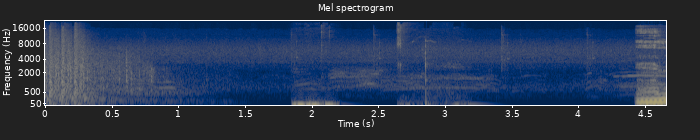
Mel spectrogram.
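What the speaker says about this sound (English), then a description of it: "The machine gun is ready." A brief burst of machine gun fire in the WW2 strategy game Burden of Command rings out at the start and fades, followed by scattered softer battlefield thumps and a sharp noise at the end.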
